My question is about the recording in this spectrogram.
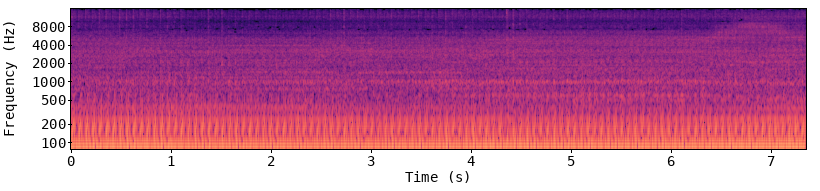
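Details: Newly built 1680dp engine during break-in at idle; sharp even chuff on every firing pulse, louder than a sealed exhaust; big exhaust leak, location not pinpointed.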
